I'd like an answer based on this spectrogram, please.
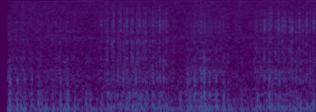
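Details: A pet cat purring while being cuddled indoors; a steady low rumbling purr runs through the whole short stretch, with a person speaking softly to the cat right afterwards.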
